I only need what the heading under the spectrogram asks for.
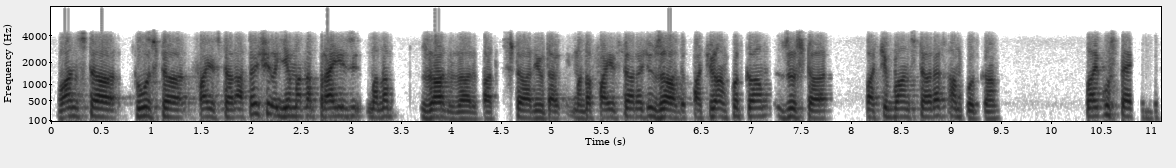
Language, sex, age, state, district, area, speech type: Kashmiri, male, 45-60, Jammu and Kashmir, Srinagar, urban, conversation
